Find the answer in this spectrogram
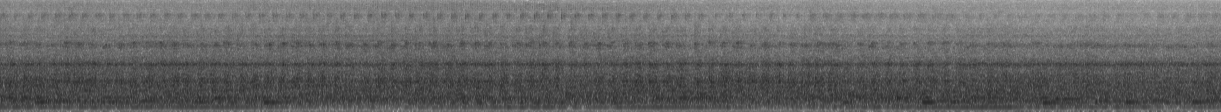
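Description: Alishan Forest Railway diesel locomotive and its passenger carriages moving slowly past, a steady engine drone over the running noise of the train.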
